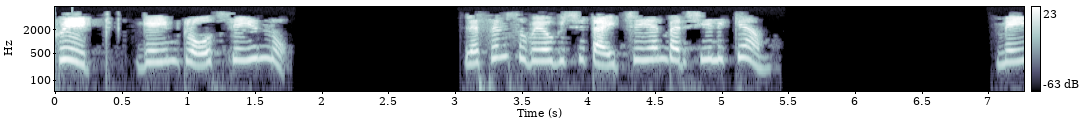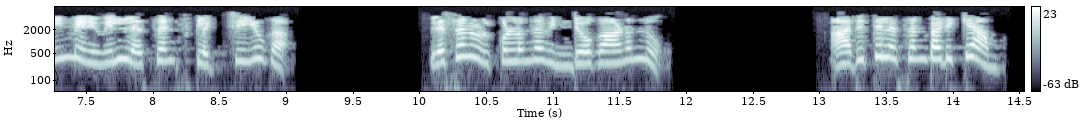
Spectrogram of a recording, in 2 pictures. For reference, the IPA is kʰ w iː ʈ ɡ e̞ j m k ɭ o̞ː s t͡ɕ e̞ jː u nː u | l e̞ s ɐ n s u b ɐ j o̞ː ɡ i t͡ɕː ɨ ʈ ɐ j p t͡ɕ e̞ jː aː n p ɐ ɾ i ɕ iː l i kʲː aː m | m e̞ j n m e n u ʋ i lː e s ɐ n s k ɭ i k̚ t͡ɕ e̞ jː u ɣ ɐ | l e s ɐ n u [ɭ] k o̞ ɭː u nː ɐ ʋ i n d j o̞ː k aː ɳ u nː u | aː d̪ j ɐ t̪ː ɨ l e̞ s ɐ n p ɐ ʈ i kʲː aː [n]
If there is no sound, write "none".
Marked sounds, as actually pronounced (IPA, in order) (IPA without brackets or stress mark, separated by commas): ɭ, m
